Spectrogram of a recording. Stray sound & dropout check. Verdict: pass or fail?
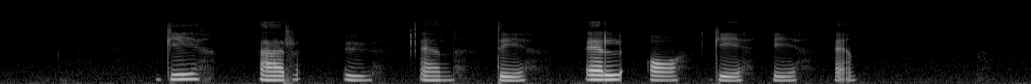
pass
